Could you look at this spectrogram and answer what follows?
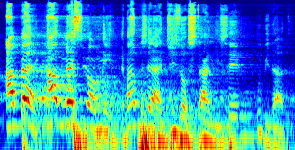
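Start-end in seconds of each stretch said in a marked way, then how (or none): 0.1-1.3 begging blind man. Acted. Blind beggar crying out high to Jesus for mercy. 3.2-3.6 softer, lower voice of Jesus; hushed question. Acted. Preacher quietly voicing Jesus asking who called.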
